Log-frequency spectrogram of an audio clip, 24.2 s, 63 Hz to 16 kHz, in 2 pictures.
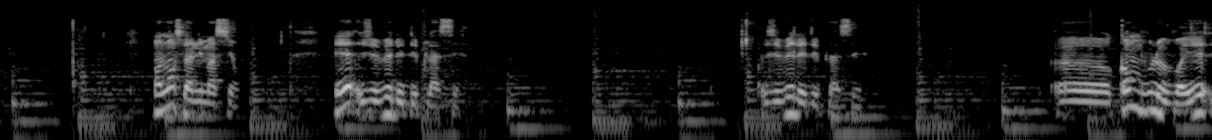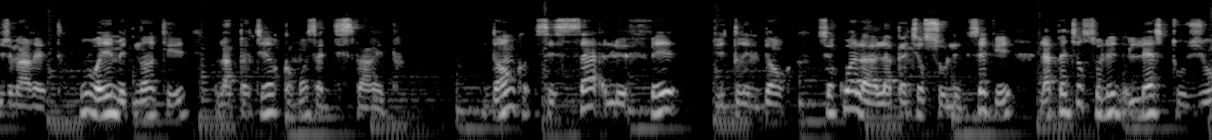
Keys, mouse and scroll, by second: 1.2 space, 2.9 g, 18.4 space.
